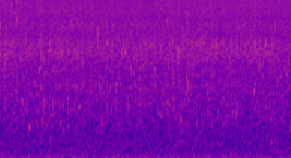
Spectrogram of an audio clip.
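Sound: gently flowing stream water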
